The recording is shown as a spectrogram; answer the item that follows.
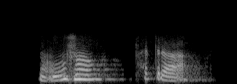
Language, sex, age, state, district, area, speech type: Manipuri, female, 45-60, Manipur, Churachandpur, urban, conversation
